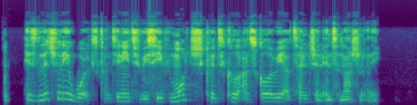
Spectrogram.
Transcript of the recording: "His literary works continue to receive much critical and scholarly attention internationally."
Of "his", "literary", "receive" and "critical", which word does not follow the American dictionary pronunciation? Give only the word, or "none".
literary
